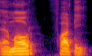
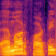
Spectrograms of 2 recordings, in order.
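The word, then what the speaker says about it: amor fati: Nietzsche बहुत बड़े दार्शनिक थे और नीत्शे का एक सिद्धांत था एमोर फाटी। तो एमआर फाटी जो है वो स्पेलिंग में उसके बोल देता हूँ ताकि उच्चारण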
